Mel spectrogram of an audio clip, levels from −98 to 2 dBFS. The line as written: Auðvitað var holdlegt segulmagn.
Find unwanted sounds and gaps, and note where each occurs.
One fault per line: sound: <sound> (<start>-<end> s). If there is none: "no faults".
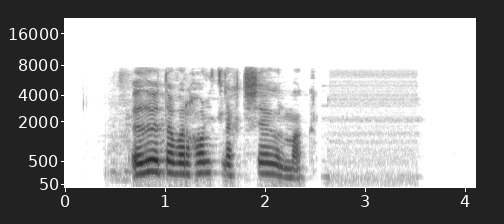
no faults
